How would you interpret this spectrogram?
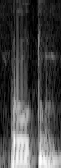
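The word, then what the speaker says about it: πρώτων: Porque la última sílaba es larga. Última sílaba larga, acento agudo en la penúltima sílaba.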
